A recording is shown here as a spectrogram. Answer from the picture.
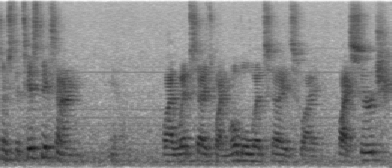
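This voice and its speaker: This man's voice sits at a fairly high pitch. Audible room echo and noticeable background noise surround it. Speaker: marketing lecturer. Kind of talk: lecture.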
